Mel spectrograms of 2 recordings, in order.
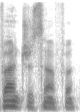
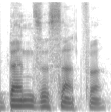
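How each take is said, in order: First: The first part is pronounced vajra. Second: The first part is pronounced benza. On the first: This is the original Sanskrit form. "the actual mantra is Vajra or Vajrasattva" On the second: This is how Tibetan speakers render it. "They say Benzasattva"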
